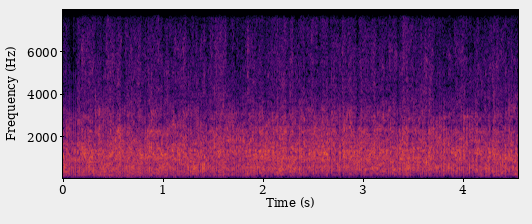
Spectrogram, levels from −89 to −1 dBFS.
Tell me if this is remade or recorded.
remade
